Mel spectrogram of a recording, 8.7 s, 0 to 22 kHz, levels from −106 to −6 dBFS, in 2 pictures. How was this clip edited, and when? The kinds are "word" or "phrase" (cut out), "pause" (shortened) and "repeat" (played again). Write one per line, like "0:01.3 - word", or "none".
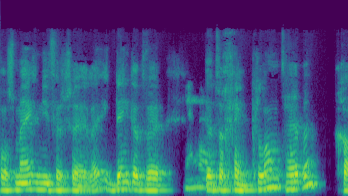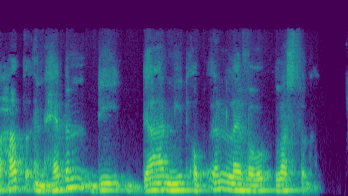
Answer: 0:04.1 - pause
